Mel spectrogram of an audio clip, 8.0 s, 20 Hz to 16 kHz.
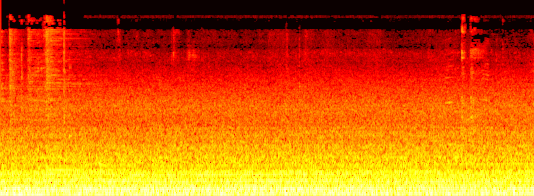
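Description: Volvo XC90 V8 cruising steadily, its engine and tyre rumble heard from inside the cabin.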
